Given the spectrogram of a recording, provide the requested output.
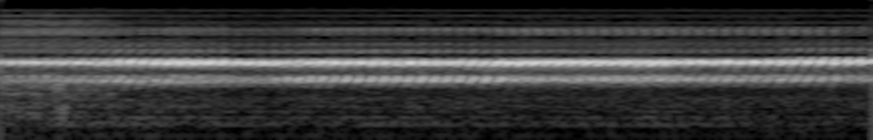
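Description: A dense chorus of tree frogs, many voices merging into a continuous buzzy, trilling drone.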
